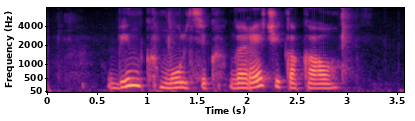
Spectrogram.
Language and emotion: Russian, neutral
